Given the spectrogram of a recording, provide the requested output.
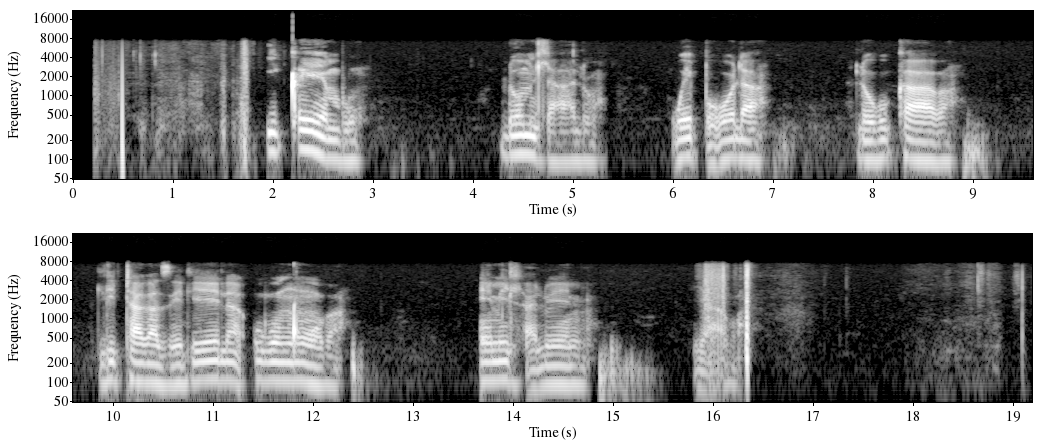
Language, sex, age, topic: North Ndebele, male, 25-35, health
